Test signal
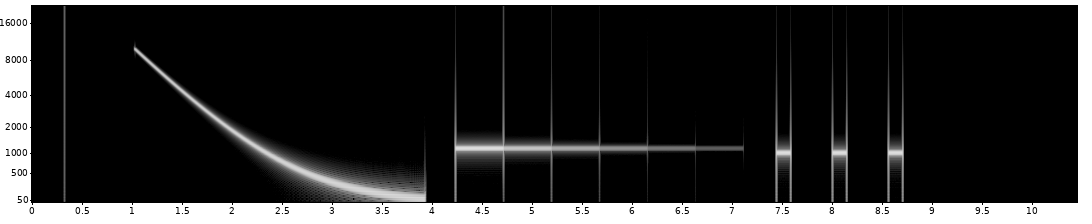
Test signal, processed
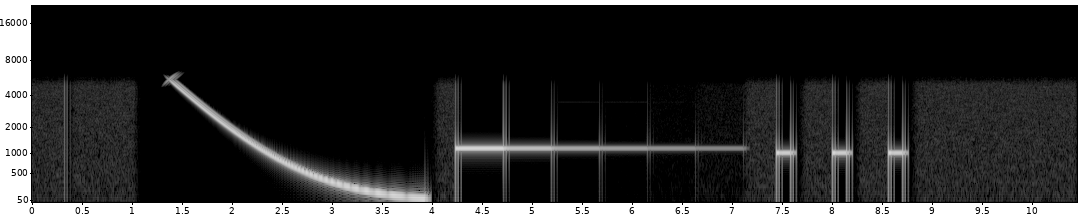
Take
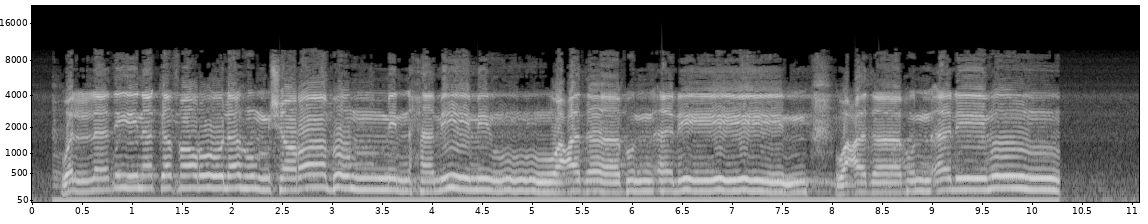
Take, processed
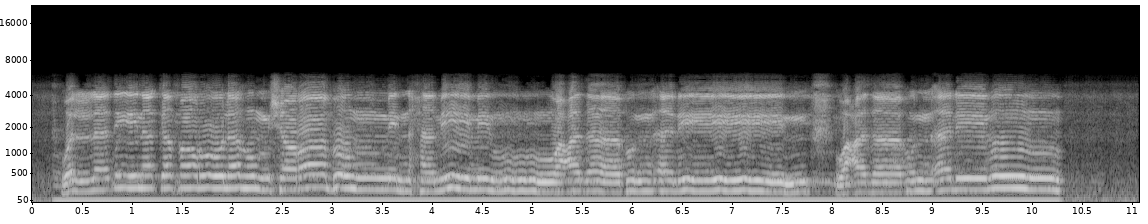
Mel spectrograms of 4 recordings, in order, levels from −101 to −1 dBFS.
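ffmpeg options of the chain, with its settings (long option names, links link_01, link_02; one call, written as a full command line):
ffmpeg -i in.wav -filter_complex "[0:a]acompressor=mode=upward:threshold=-33dB:ratio=2.5:attack=1.7:release=71:knee=2.83:detection=peak,asplit=2[link_01][link_02];[link_02]aecho=0:1:27|58:0.422|0.133[link_03];[link_01][link_03]amix=inputs=2:normalize=0,aresample=11025,aresample=44100,volume=-3dB" out.wav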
